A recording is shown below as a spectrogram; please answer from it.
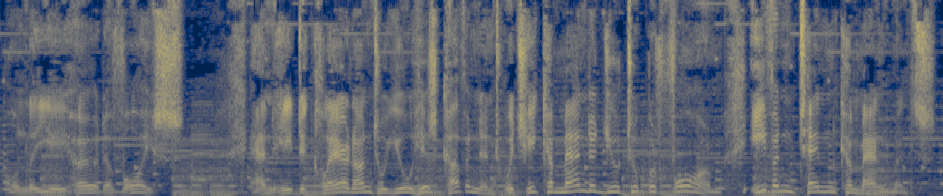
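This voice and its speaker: Slow, solemn commanding biblical prophet. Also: male voice, on the high side, big pitch swings. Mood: grave, commanding. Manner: solemn, oratorical, measured, emphatic. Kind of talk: dramatized scripture reading. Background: music.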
